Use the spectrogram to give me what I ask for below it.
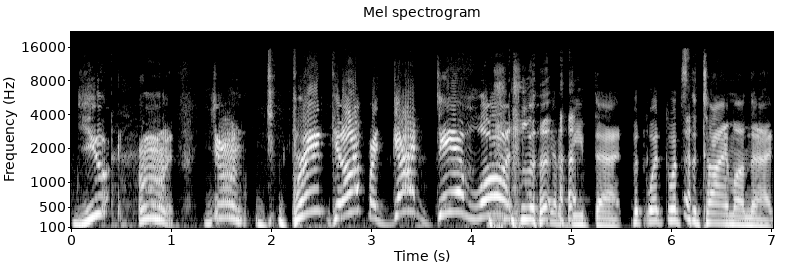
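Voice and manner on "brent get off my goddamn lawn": play-acted, very high-pitched hollering yell. Acting out the line another speaker just set up: mock yelling to get off the lawn. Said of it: "this is where he starts yelling for y'all all to get off his lawn".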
